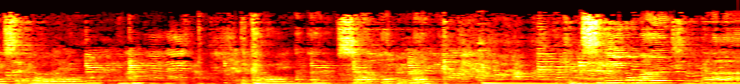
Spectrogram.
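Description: Live acoustic guitar accompaniment with a man singing into a microphone.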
